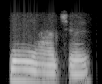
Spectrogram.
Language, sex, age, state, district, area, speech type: Nepali, male, 18-30, West Bengal, Darjeeling, rural, conversation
